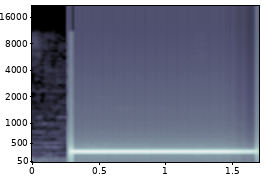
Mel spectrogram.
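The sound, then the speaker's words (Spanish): A phone app's light-channel detector, which senses the brightness of the surroundings, gives a single steady, pure electronic hum at a low-middle pitch. It starts abruptly and holds loud and unchanging for about a second and a half, with no talking. “Este canal de, la luz lo que me detecta es la claridad que hay en el lugar donde esté.”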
